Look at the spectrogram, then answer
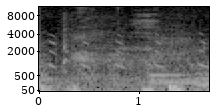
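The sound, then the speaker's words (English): A person makes a short burst of cooing, warbling bird-like noises in imitation of a pigeon, two quick throaty pulses, with no other talk. “I don't speak pigeon. I do!”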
